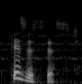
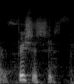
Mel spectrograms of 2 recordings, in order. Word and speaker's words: physicist: but he's a nuclear physicist that's a tricky thing to pronounce a nuclear physicist and do you know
